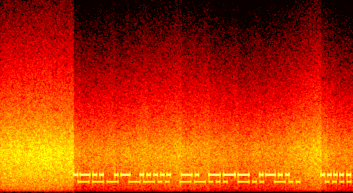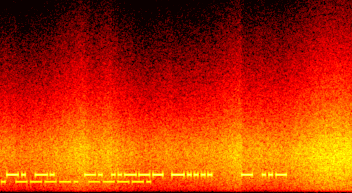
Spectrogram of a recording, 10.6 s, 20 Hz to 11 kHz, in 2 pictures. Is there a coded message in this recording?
Yes: Morse code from 1.0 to 9.6 s, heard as two keyed tones, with radio static. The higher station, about 24 wpm, 1090 Hz: LA5NOL 5NN N26 TU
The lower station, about 22 wpm, 690 Hz: OZ7DD 599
